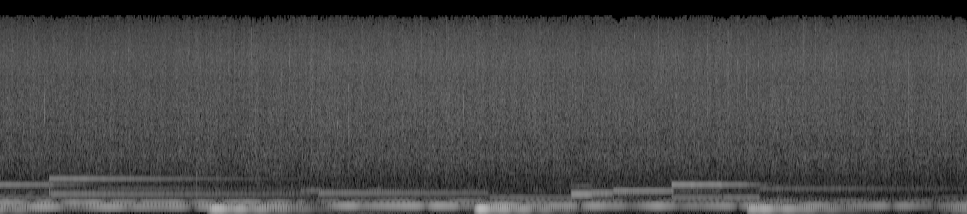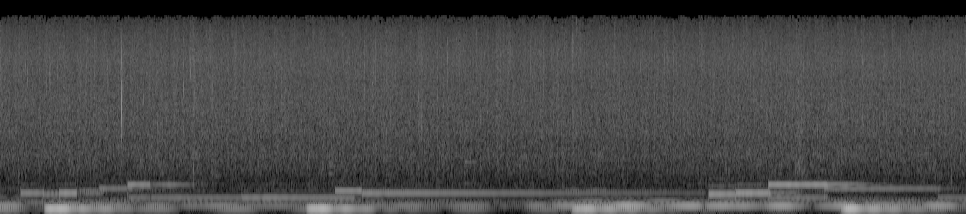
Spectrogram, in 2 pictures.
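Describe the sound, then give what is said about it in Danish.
Steady rain patters continuously on a hard surface, a soft even hiss throughout, layered over slow, sustained low musical tones that shift every few seconds. No one speaks. “Det er tid til kastanjer og duften af nedfaldende blade, jord og skovbund, regnvejr og vandpytter.”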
